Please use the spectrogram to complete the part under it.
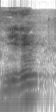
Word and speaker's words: kneading: What's is kneading or kneading, you know, the K is silent, right? Is kneading.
